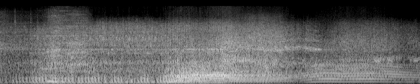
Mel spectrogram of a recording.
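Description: A car accelerates hard and speeds off, its engine revving with rising pitch and a brief skid of tires. The sound is loud throughout, with no voices.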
